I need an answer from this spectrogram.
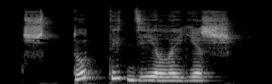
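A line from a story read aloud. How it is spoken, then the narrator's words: Angry, through gritted teeth. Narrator (Russian): процедила я сквозь зубы, удивляясь, почему от злости не заикаюсь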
